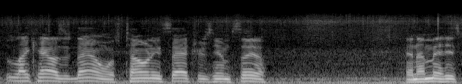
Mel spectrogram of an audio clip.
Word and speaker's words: Chachere's: And 3 or 4 lake houses down was Tony Chachere's himself. And I met his kids out there fishing. And I asked them, how do you say your last name? They said Chachere's.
